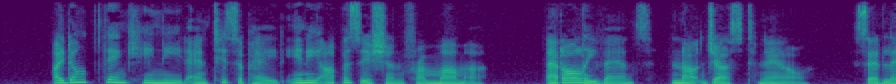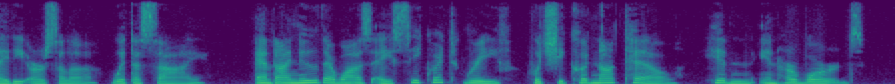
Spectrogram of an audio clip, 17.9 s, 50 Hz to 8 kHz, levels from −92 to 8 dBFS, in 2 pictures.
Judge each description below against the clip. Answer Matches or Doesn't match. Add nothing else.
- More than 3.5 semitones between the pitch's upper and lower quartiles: Doesn't match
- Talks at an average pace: Doesn't match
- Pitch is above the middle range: Doesn't match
